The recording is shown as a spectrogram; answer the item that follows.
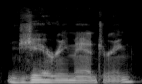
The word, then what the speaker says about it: gerrymandering: which eventually turned into that soft G, gerrymandering,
